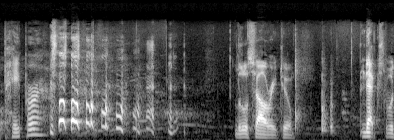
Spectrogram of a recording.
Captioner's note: giggles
